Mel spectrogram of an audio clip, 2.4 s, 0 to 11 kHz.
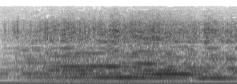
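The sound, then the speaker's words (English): A propeller airplane drones steadily in flight, its engine hum holding a constant pitch with stacked harmonic tones and a broad rushing wash, loud with no talking. “2 days later, we were soaring in the sky.”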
